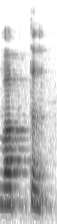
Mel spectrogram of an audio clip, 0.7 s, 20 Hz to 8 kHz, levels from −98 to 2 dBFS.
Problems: echo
